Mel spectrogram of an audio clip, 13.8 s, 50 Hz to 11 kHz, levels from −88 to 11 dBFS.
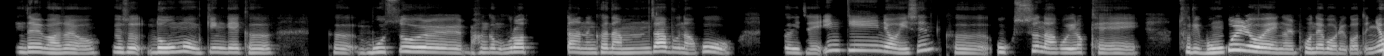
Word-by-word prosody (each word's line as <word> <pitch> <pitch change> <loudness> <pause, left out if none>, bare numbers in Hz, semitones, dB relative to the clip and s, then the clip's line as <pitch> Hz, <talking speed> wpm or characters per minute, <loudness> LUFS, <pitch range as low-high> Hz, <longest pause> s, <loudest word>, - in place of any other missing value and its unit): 네 230 +1 0
맞아요. 195 -1 -2
그래서 220 -2 +1
너무 230 +3 +4
웃긴 215 +2 -3
게 210 0 0
그, 200 -1 -4 0.5
그 195 -5 -7
모쏠 225 -1 +3
방금 210 -1 -5
울었다는 230 -2 -2
그 200 - -2
남자분하고 215 +1 0 0.5
그 205 -2 -1
이제 185 -2 -8
인기녀이신 300 - -2
그 190 -5 -6
옥순하고 225 -3 -2
이렇게 190 -3 -4 0.4
둘이 225 -3 -2
몽골 215 - +4
여행을 215 -8 +6
보내버리거든요. 195 - -1
210 Hz, 250 characters per minute, -19 LUFS, 195-230 Hz, 0.5 s, 여행을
